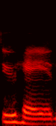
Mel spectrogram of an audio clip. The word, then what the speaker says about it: Sugey: I always tell my mom, I was like, Mom, why'd you put that G in there? It's just, I always, yeah, all my friends, people I work with, the people I talk to, my email signature is always pronounced Sugey, and it's in parentheses. Yeah, my mom decided she wanted to put a G in there, and that's okay, but I always have to always correct my name.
